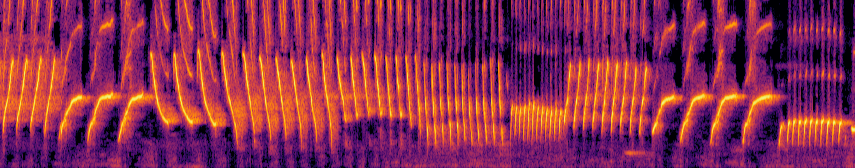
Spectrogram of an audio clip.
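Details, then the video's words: Canary singing loudly to provoke a rival, used as a lure for young canaries learning to sing: fast series of high downswept whistles, then rapid buzzy trills and rolling phrases, continuous throughout with no other sounds. "KENARI GACOR CUIT CUIT MEMANGGIL LAWAN BIKIN EMOSI"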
